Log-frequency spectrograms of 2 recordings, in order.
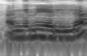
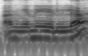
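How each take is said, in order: The two takes are said the same way.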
